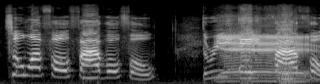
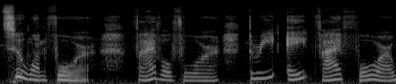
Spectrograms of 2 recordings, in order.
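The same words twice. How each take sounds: First: It is said in his normal voice. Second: It is said in a put-on sexy voice.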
